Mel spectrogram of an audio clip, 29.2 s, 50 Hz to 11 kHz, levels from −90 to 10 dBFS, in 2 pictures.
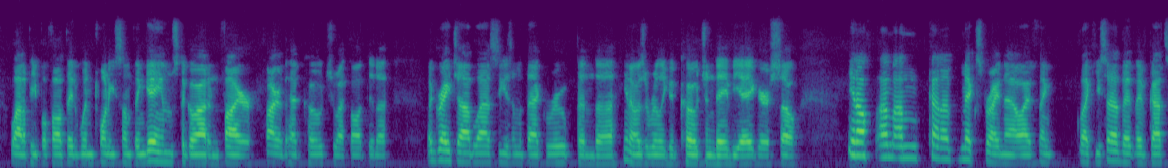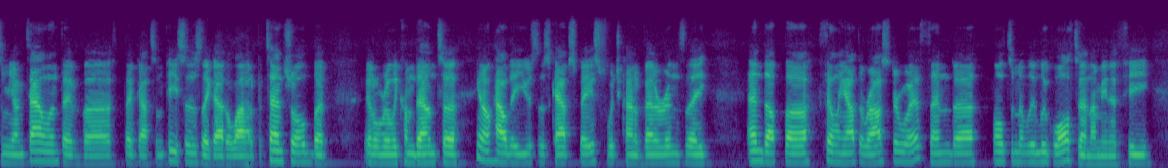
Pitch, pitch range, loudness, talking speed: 125 Hz, 120-135 Hz, -22 LUFS, 230 wpm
